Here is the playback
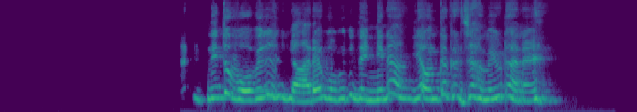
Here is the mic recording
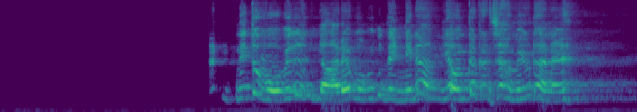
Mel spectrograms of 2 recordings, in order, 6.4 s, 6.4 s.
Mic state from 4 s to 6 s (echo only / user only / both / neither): echo only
